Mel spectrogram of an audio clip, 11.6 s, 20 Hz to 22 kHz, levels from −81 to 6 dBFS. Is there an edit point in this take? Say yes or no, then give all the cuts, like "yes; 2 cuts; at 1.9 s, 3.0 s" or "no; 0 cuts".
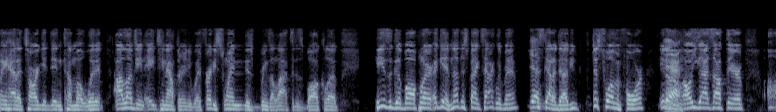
yes; 1 cut; at 2.0 s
